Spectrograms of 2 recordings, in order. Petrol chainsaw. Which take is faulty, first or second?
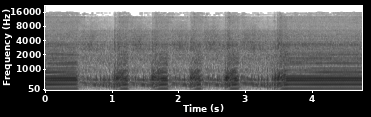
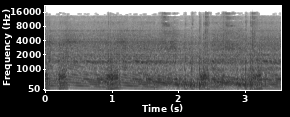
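first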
